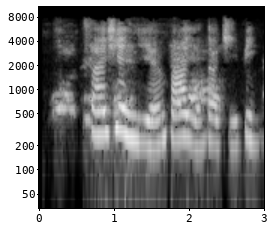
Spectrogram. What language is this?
Chinese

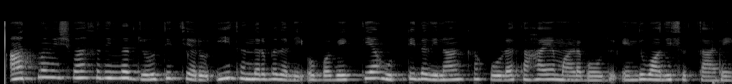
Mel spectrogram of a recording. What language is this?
Kannada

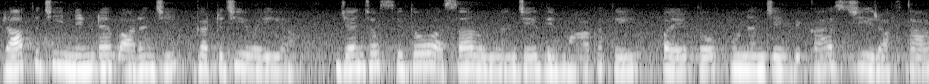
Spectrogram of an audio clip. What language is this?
Sindhi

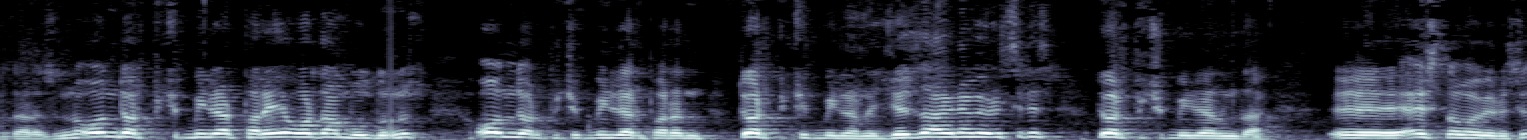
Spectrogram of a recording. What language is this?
Turkish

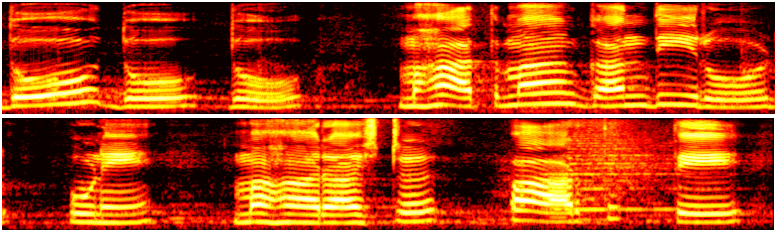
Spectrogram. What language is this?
Punjabi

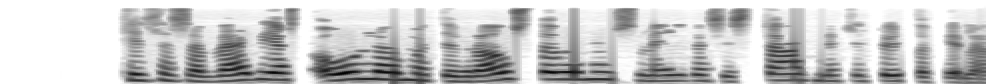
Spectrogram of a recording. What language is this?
Icelandic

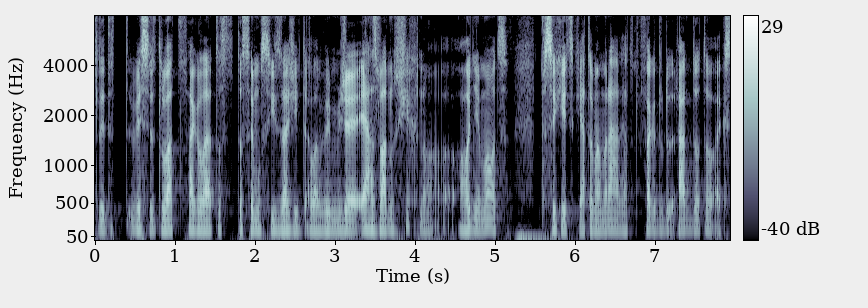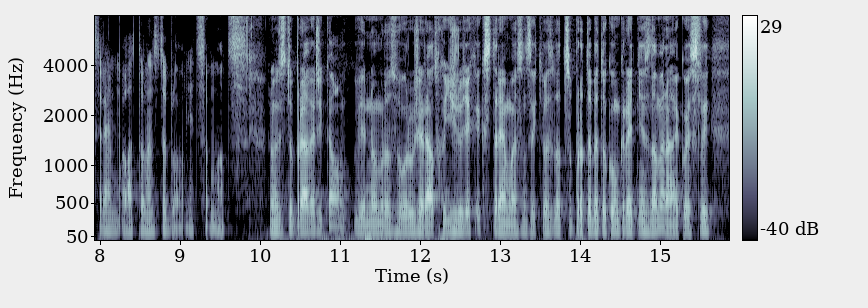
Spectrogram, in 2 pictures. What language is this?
Czech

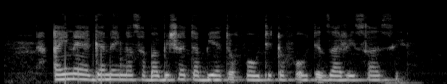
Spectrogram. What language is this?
Swahili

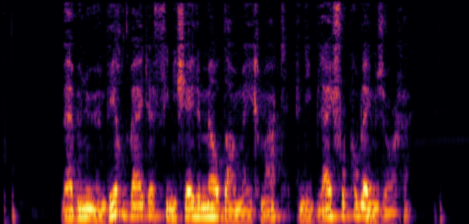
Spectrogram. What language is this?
Dutch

